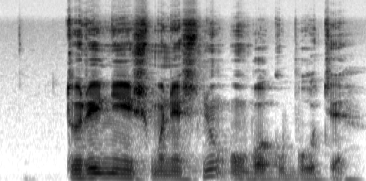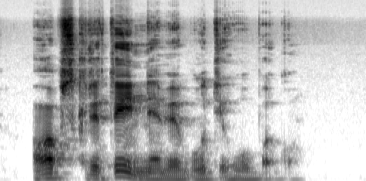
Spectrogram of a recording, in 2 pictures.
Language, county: Lithuanian, Utena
